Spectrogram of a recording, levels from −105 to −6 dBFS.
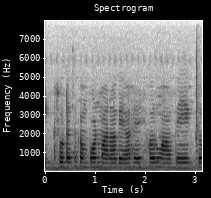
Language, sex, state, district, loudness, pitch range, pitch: Hindi, female, Delhi, New Delhi, -16 LUFS, 230-240 Hz, 235 Hz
